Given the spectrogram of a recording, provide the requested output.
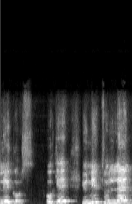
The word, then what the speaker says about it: Lagos: For instance, I know that some of us have issues with pronunciation of R and L. For instance, you're going to say Lagos and you say Regos.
